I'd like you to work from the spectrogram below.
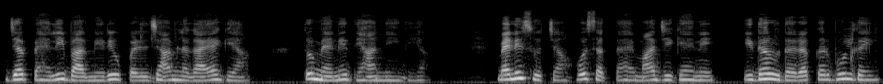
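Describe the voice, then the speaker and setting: A woman's voice: mid-range voice, fairly even intonation, moderate pace, a little mellow, close to an everyday voice. Woman voicing a wronged, defiant young wife. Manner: earnest, firm.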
